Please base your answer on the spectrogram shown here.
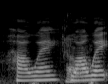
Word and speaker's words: Huawei: And we know this is going on with, am I pronouncing it right? Huawei?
